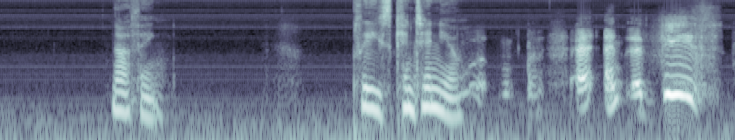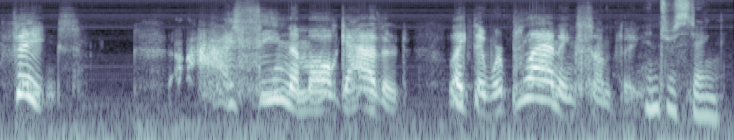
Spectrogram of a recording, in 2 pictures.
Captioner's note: stuttering, bewildered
